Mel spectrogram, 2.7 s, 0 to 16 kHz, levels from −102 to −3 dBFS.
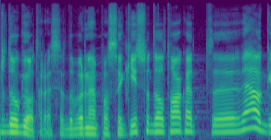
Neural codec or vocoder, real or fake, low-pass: none; real; 14.4 kHz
